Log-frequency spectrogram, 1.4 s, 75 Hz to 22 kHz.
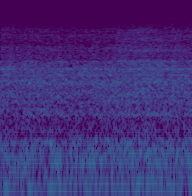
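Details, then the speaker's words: Ebac 660 dehumidifier with a brand-new replacement fan motor, case screwed back together: a quiet, steady low whoosh of air with no rubbing, ticking or bearing whine. It is healthy straight out of the box, as the fan should always have sounded. "to be honest, but this is healthy straight out of the box, which is quite comforting because that really just sort of goes to show what the fan should have sounded like right from the beginning."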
